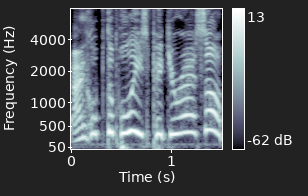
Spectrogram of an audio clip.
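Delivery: exaggerated voice, very high, very loud, shrill and booming.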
